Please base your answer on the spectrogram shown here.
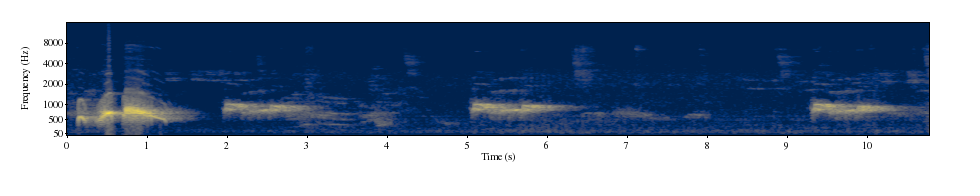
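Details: Kuk 2 spotted dove, young and wild-caught, in loud melodious song: an opening rough, throaty coo burst, then three smooth low coos of about one second each, spaced roughly three to four seconds apart.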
